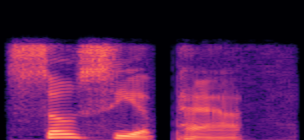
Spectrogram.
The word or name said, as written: sociopath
